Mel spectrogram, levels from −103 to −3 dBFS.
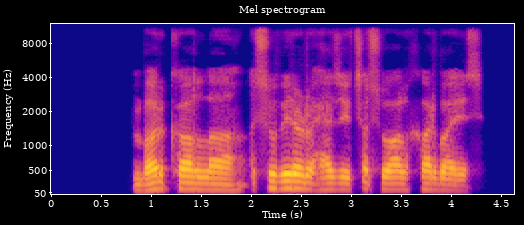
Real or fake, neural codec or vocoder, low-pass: fake; codec, 24 kHz, 1.2 kbps, DualCodec; 10.8 kHz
